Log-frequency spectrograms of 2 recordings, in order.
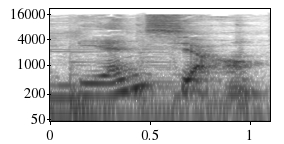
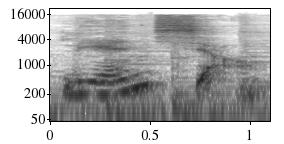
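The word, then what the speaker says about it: Lianxiang (联想): Le nom chinois de la marque Lenovo est Lianxiang, qui veut dire littéralement faire penser à quelque chose. Lianxiang.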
